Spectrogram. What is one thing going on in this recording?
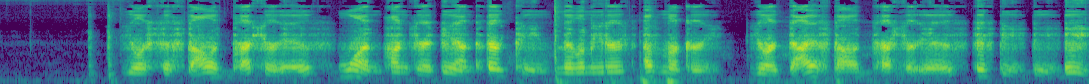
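A middle-aged woman speaks calmly and close to a phone microphone.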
